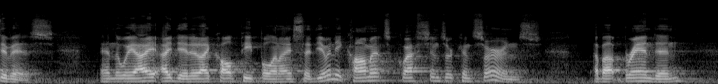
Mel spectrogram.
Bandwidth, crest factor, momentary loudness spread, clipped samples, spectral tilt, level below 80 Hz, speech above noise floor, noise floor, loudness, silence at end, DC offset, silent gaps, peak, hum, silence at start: 11.5 kHz; 18 dB; 14 LU; under 0.1%; -6 dB/octave; -56 dBFS; 25 dB; -46 dBFS; -22 LUFS; 0.05 s; under 0.1%; none; -4 dBFS; none; 0 s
